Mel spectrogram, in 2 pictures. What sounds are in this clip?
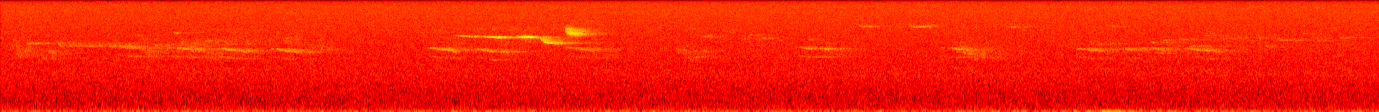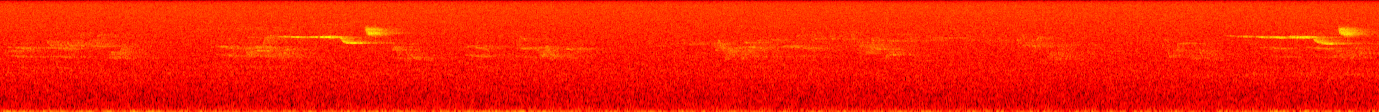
Red-eyed Vireo, Winter Wren, Blue Jay, Black-throated Green Warbler, Brown Creeper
